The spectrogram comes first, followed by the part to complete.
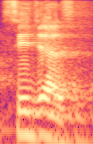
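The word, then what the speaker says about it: scissors: जैसे for example मैं बात करता हूं, जैसे सी के बाद सीजर, SCISSOR, क्या हुआ? सीजर्स। ठीक है, साइंस, SCIENCE, साइंस।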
